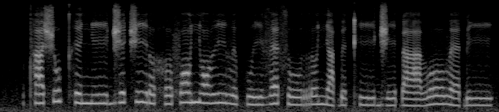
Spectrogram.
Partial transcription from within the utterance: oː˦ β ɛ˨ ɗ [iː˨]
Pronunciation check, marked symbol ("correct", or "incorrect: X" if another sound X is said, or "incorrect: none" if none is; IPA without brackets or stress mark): incorrect: iː˦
